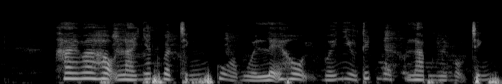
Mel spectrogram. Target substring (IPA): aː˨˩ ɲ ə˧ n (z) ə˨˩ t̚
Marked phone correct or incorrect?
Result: incorrect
